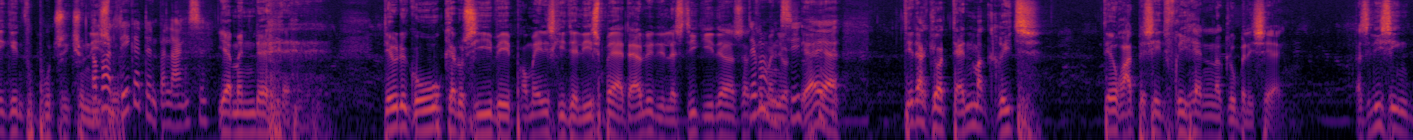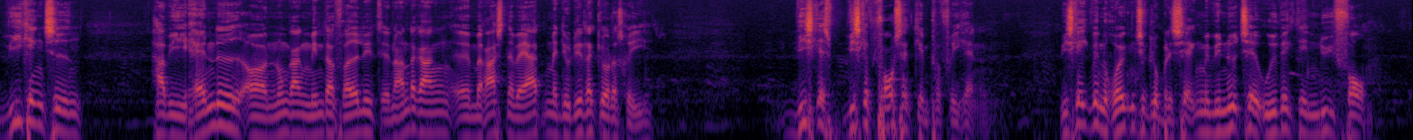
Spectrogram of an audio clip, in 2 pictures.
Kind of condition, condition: setting, live audience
